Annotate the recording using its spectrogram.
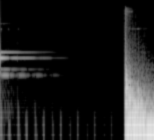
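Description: Title-card sound effects: a bright chime ding rings out and fades within the first half second. After about a second of silence, a sudden loud low boom hits near the end and keeps rumbling.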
